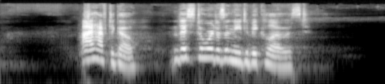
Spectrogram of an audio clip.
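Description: A young woman answers briefly in a soft voice.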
